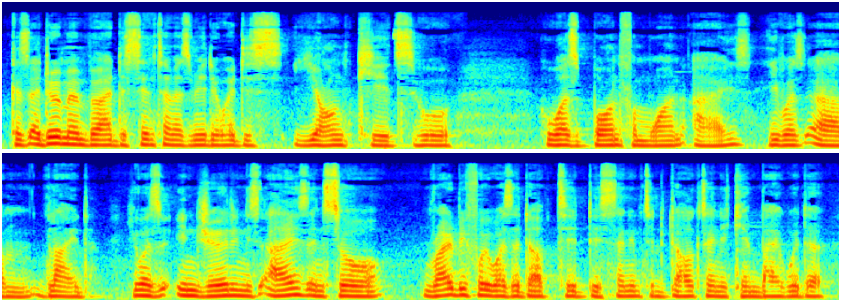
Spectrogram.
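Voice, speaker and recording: A young man, his tone soft and mellow. He talks reflectively and haltingly, pausing to search for words as an interview guest. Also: mid-range voice, fairly even intonation. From Ethiopia, raised in France. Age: 20s. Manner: reflective, hesitant, halting phrasing. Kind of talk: conversational interview.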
